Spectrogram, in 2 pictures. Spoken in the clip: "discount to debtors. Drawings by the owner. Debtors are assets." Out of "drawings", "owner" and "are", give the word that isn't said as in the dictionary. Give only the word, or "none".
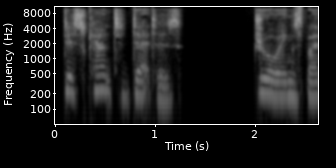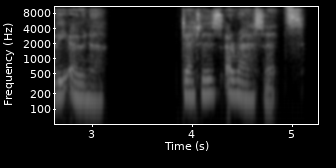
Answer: none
